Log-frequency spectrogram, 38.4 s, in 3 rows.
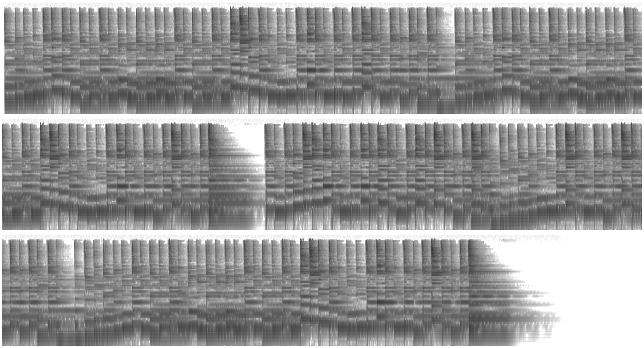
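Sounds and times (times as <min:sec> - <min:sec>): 
guitar method piece: 0:00.0 - 0:36.5.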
